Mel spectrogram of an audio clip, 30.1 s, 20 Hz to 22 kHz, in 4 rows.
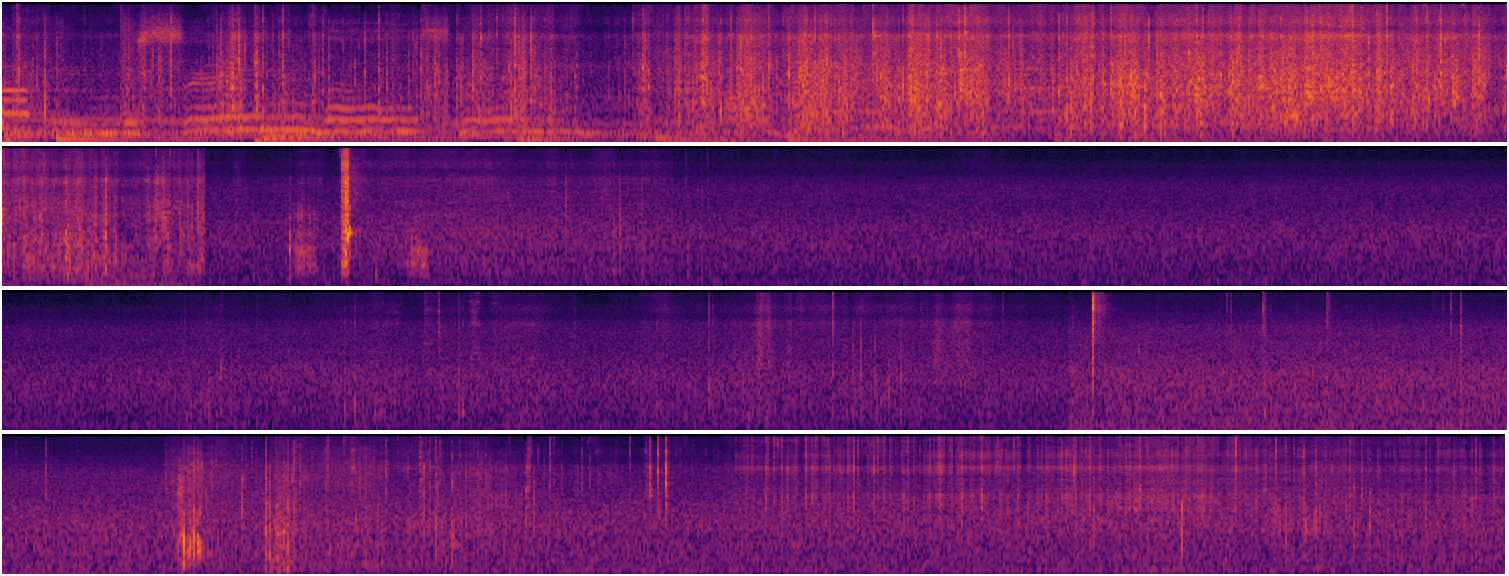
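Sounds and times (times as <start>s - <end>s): background music with low bass: 0.0s - 5.6s
faint outdoor ambience: 0.0s - 30.0s.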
